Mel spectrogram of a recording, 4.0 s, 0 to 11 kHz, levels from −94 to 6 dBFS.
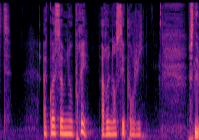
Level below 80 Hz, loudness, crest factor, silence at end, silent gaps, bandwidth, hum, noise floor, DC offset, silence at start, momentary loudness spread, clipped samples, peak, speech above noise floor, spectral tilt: -46 dBFS; -24 LUFS; 16 dB; 0 s; none; 10.5 kHz; none; -61 dBFS; under 0.1%; 0.1 s; 21 LU; under 0.1%; -8 dBFS; 39 dB; -5.5 dB/octave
